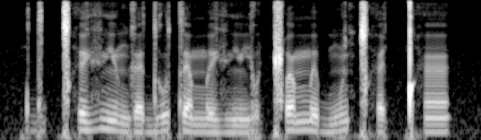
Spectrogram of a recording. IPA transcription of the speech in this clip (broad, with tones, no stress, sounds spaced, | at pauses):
dˤ ʊ˩˥ ǀʰ e˩˥ vʲ ũ˩ ɡ ɛ˩ d u˥˩ t ɛ˩ m e˩ vʲ ũ˩ j ʊ˥˩ ǁ œ˧ m e˩ b ũ˥˩ ǀʰ ɛ˩ ǃʰ ɛ̃˧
